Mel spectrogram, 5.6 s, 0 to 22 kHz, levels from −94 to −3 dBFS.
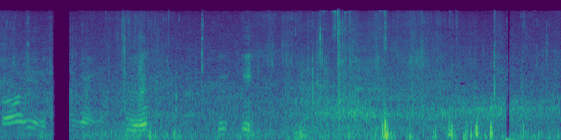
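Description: From 0.54 to 0.72 s, wireless packets most likely failed to reach the headphones in time, a Bluetooth dropout. The output falls silent for about 170 ms, and the sound returns further along, as though it had kept playing through the gap.

From 1.39 to 1.62 s, and again from 4.39 to 4.55 s, a worn or dirty contact is making and breaking as it shifts, which is loose connector crackle. The signal is chopped into an irregular burst of scratchy crackle.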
